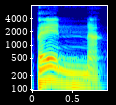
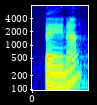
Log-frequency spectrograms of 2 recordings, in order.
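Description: First: Penna loud, with a long held N; double N. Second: Pena with a short N, rising; single N. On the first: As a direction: linger on the N in penna. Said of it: "con doble consonante". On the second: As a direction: keep the N light in Pena. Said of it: "con una sola consonante". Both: Shown as a demonstration.

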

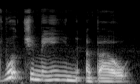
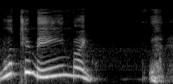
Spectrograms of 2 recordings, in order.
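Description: First: Said in the usual way. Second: Very high, squeaky mock disbelief; exaggerated high-pitched retort; imitated baffled woman. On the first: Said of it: "which I won't attempt to do". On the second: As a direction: imitate her puzzled question, pitched right up. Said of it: "in a Liverpool accent".

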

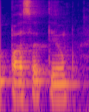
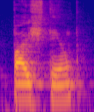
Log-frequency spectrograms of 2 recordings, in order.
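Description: First: Said in the usual way. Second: "paz-tempo" with the middle vowel of passatempo dropped; wrong contracted pronunciation. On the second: Shown as a demonstration. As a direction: say "paz-tempo" in two parts, first like "pais". ("paz-tempo" pronunciado errado, sem o "a" do meio) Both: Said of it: "eu não falo paz-tempo".

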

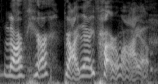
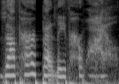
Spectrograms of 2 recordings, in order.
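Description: First: Slow, loud, belted; sing-shout it like a pop star; [name]-like belt. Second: Slow breathy whisper; whispered indie voice. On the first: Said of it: "Sound like [name]". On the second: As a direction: hush it like a dreamy quote. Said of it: "Say that". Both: Shown as a demonstration.

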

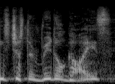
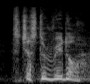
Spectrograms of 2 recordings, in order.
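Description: First: Lightly exasperated, a touch higher and softer; mock disbelief, just a riddle, guys; exasperated aside. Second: Higher, softer exasperated repeat. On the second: Retold or imitated. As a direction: shake your head at how silly it is, softly. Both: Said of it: "I'm thinking".

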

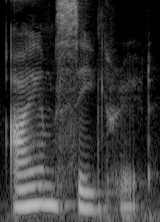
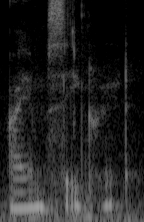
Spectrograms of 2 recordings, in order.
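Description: First: Slow affirmation. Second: Faint whispered repeat; whispered echo. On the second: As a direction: whisper it back softly. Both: Shown as a demonstration. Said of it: "Say it with me".

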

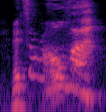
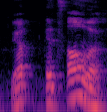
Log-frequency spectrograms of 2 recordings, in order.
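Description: First: It's over, wailed high and loud; mock dramatic wail. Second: Said in the usual way. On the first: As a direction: cry It's over in hammed-up despair. Dramatic repeat.

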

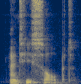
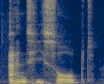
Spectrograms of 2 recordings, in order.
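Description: First: Said in the usual way. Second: "And he sobbed" slowed right down, each word weighted; slow, weighted repeat. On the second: Shown as a demonstration. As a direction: let "sobbed" land slowly and heavily. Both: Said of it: "What a remarkable sentence".

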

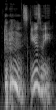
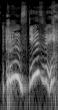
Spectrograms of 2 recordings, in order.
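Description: First: Throat-clearing, slow, raised excuse me; rough morning voice. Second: Much higher, louder, slow excuse me that cracks; cracking squeaky voice. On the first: Vlogger fighting her odd morning voice, throat-clearing. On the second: Vlogger's odd morning voice cracking high mid-apology. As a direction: let Excuse me squeak way up as the voice breaks. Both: Real, not acted. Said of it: "My voice is, like, so weird this morning".

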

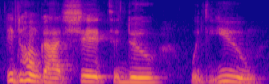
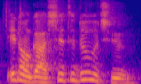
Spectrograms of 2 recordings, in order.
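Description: First: "It don't got shit to do with you" said slower, each word landed; slow deliberate emphasis; slow, heavy repeat. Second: Said in the usual way. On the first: Shown as a demonstration. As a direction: hammer the line home slowly the second time.

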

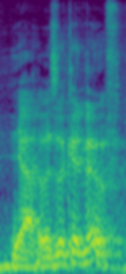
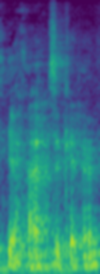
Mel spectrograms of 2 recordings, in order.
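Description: First: Laughing. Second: Said in the usual way. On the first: Real, not acted. Laughing at his childhood self.

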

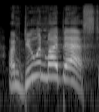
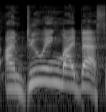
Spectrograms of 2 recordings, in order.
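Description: First: "I'm doing my best" cried out high and loud, stress on "my"; desperate pleading. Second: Said in the usual way. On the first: Retold or imitated. Man on his knees insists to the Lord, loudly. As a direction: beg God to see how hard you try. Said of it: "pleading to the Lord". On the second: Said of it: "I remember that phrase".

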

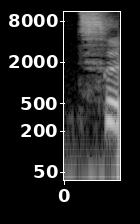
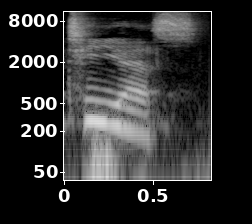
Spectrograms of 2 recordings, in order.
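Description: First: "Ts" as one tight hissing affricate; Ts sound. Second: Said in the usual way. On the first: Shown as a demonstration. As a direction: clip "Ts" together into one sound. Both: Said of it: "It's like T S".

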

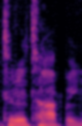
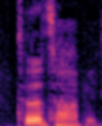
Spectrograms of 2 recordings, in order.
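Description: First: Dropped down, quieter echo; softer repeat. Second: Louder, punchier first call; louder call to the topic. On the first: Vlogger repeats the topic cue to his audience, softer. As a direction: say it again under your breath. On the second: Vlogger calls his audience back to the topic, louder. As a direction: announce it to the listeners. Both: Real, not acted.

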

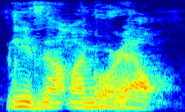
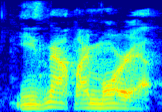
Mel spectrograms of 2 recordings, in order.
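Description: First: Louder, higher retake of the shout; shouted denial. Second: Strained after choking; throat catching. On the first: Acted. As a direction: yell the line properly this time. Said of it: "Get some water". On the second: Real, not acted. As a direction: push through a sore throat. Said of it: "meat lunge itself in the back of my throat".

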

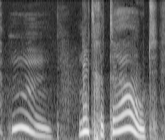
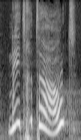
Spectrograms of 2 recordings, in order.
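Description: First: Drawn-out, musing murmur to oneself; pensive. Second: High, rising double-check; questioning surprise. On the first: A narrator's reading. Colonel's wife mulling over his bachelorhood, pensive and slow. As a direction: mull it over slowly. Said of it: "zei ze peinzend". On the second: Acted. Colonel's wife rechecking his bachelorhood, high surprised question. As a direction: lift it into an intrigued question.

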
